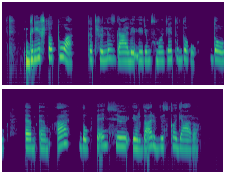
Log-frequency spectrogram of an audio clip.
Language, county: Lithuanian, Panevėžys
